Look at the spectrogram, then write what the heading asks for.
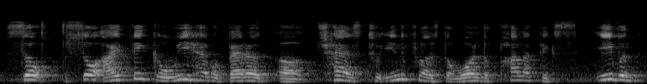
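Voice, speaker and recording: A middle-aged man with a Korean accent, a pastor telling stories in a halting way with many fillers and laughs. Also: high-pitched, expressive, slight background noise. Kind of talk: casual conversational storytelling. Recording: roomy, dull video-call audio.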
